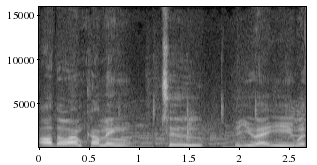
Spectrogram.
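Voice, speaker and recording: Music sits in the background. A man with an American accent speaks at a fairly high pitch. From Georgia, USA. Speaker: spoken word poet and educator. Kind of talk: interview answer. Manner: casual, reflective.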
